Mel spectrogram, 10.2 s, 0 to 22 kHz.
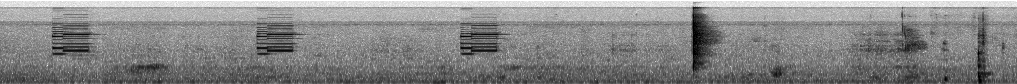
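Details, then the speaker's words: FlySky i6X RC transmitter: three short high beeps about every two seconds in a quiet room; low-battery warning, its batteries run down to around 4. "මේකේ transmitter එකේ නිකන් වෝනින් එකක් වගේ වදින්නේ. ඒ කියන්නේ දැන් මේ ට්‍රාන්ස්මීටර් එක මේ බැටරි බැහැලානේ තියෙන්නේ. මේ 4 ගානක් වගේ තියෙන්නේ. ඒකින්ද තමයි මේ එලාම් එකක් වගේ වදින්නේ."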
